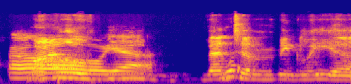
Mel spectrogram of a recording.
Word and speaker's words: Ventimiglia: He was on Milo Ventimiglia.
